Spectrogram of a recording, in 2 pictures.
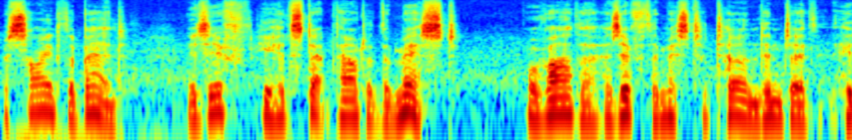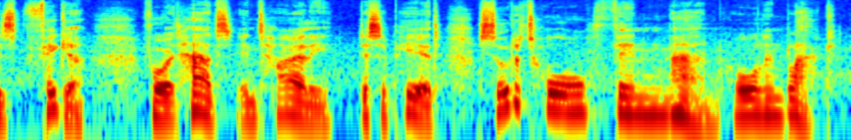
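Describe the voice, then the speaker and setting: A man voicing a distressed but tender and brave young wife, recounting in an earnest, measured, formal way for an audiobook. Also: mid-range voice, natural voice. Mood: troubled recounting. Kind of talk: dramatic audiobook character reading. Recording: steady background noise.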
